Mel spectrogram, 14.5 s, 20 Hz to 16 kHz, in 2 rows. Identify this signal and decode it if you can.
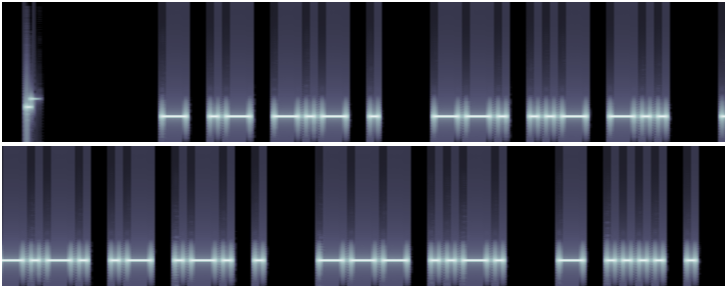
Morse code, heard as a keyed tone, about 16 wpm, 700 Hz. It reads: TAKE GUD CARE OF THE
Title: Sentences from Top 400 Words and Abbreviations 15wpm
